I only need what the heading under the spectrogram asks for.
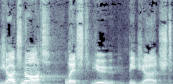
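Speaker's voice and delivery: low, slow, sure and self-assured delivery. Mimicking people who quote Jesus to shut down criticism, imitating a confident voice. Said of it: "they sort of say it with this real confident voice".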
